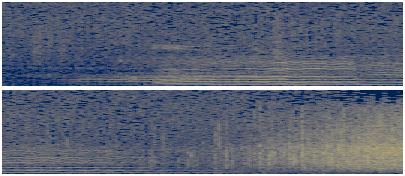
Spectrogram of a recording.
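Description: An elderly man chants a blessing into a microphone in a slow, sung voice.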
